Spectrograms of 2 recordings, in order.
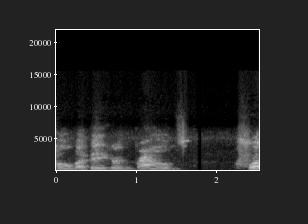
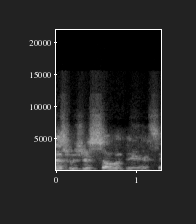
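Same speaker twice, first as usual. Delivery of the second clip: put-on disgusted voice; 5 dB quieter than usual. Retelling how a fan outed himself after a bad loss: imitating a disgusted fan. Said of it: "he was so disgusted".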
